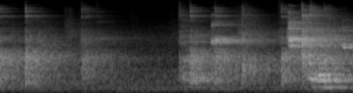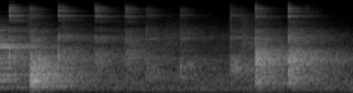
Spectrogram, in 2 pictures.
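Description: Table tennis ball pinging off bats and the table, sharp clicks with a short ring, and a voice calling out loudly in the middle. Then the ball bounces about twice a second as it is brought back into play.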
